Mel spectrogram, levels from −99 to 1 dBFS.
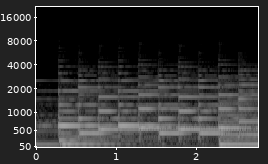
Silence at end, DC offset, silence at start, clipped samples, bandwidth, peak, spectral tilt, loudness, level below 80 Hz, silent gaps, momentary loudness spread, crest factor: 0 s; under 0.1%; 0 s; under 0.1%; 5.8 kHz; -28 dBFS; -9 dB/octave; -41 LUFS; -70 dBFS; none; 2 LU; 14 dB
